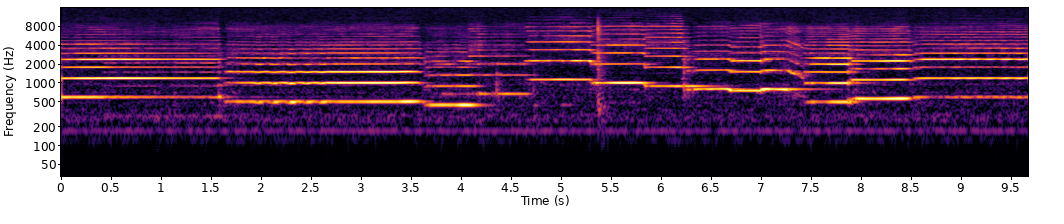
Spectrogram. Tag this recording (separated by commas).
Violin, Music, Musical instrument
